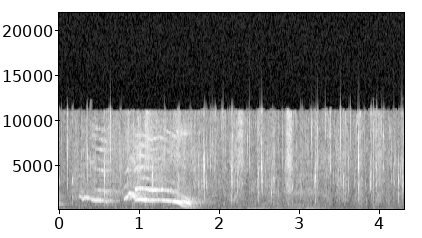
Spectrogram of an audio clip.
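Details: Labrador Retriever puppies at feeding time. One clear, high whine rises and then falls steeply over about a second and a half, with bright overtones. Faint low rumbling and rustle follow.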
